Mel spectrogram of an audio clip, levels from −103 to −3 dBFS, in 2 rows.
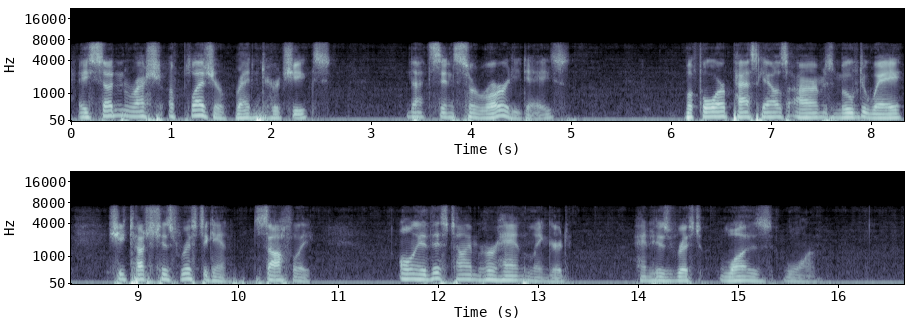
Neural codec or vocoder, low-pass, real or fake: codec, 24 kHz, 6 kbps, HILCodec; 7.2 kHz; fake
